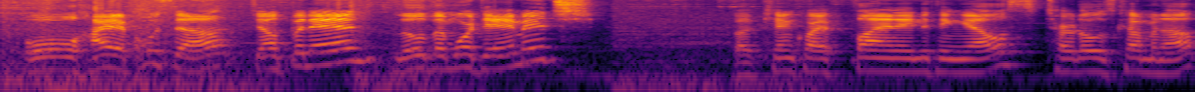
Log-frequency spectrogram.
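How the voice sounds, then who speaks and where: With music in the background, a man speaks at a high pitch with ordinary pitch variation. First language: not English. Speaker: esports caster. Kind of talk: live commentary. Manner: fast; animated.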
